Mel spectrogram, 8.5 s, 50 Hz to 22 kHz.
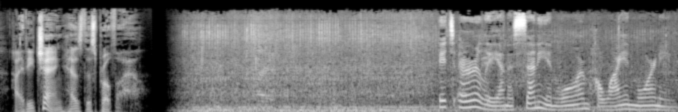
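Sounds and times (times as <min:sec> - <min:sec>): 
speech: 0:00.2 - 0:01.8, 0:05.5 - 0:08.4
research boat engine motoring out of harbor: 0:02.1 - 0:08.4.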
